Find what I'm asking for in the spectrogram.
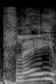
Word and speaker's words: Plai: Tell us about, did you say it was, you're pronouncing it Play or P-L-A-I? How are you pronouncing this? – I'm pronouncing it Play, but it is spelled P-L-A-I because okay.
